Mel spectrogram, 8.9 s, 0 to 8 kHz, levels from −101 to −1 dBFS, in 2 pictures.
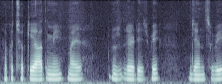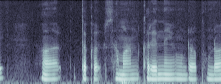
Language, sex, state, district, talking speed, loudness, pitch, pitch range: Garhwali, male, Uttarakhand, Uttarkashi, 95 wpm, -20 LUFS, 120 Hz, 115-125 Hz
